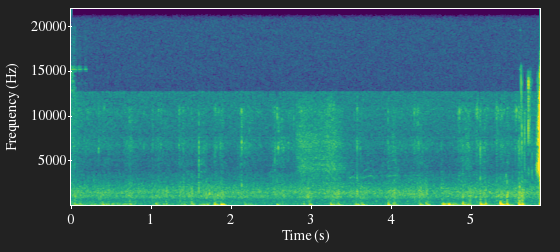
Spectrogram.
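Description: Footsteps in Warzone 2 thud in a quick, soft, irregular run of muffled low impacts, faint under a low game hum, with no talking.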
